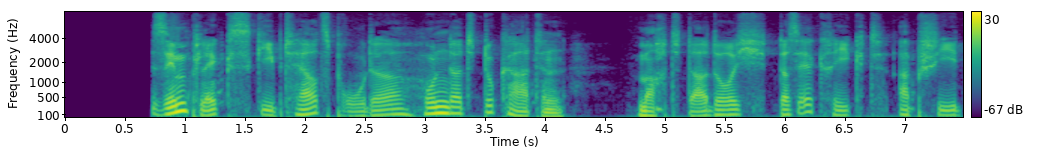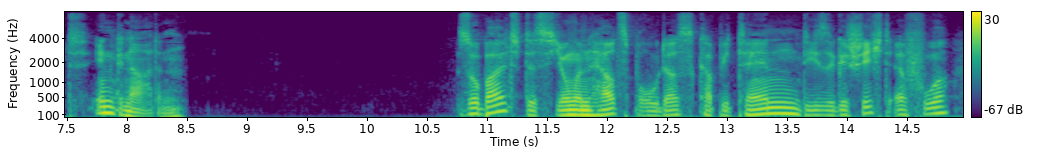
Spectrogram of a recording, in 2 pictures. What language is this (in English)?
German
